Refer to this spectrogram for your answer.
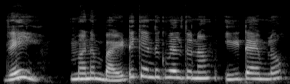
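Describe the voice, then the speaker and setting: A woman's voice: high voice, expressive, brisk, mellow. A woman voicing a bewildered young man asking questions. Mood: puzzled. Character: young man, puzzled friend.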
